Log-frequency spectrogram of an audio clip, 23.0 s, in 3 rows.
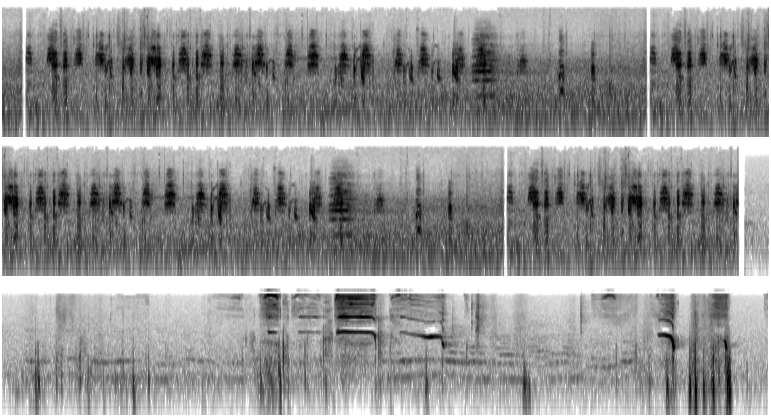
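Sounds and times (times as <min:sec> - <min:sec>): ducks quacking: 0:00.3 - 0:15.1.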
